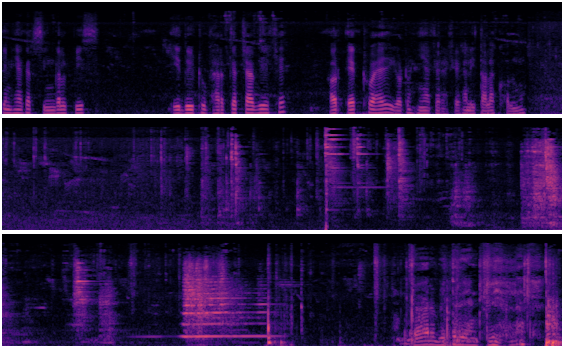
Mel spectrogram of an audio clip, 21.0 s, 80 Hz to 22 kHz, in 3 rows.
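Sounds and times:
padlock rattling: 6.6 - 16.2
iron gate squealing: 10.9 - 17.6.

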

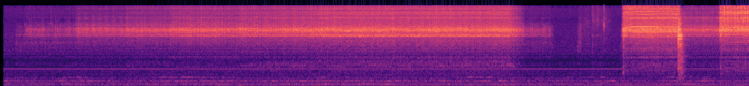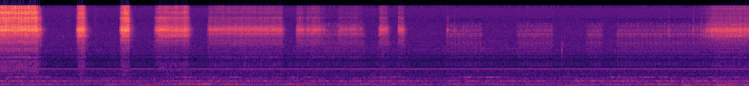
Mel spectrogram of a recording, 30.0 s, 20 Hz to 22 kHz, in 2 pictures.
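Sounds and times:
small electric motor whirring: 0.3 - 11.1, 12.4 - 15.9, 16.5 - 16.8, 17.4 - 23.1, 26.8 - 29.9.

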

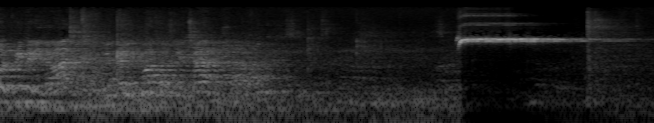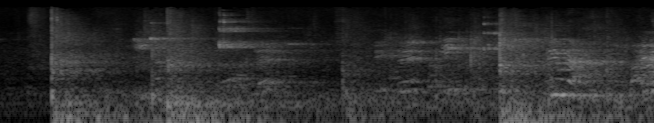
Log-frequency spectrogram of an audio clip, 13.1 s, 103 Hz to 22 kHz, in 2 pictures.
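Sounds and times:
referee's whistle: 4.6 - 6.4
volleyball being struck: 7.0 - 7.6.

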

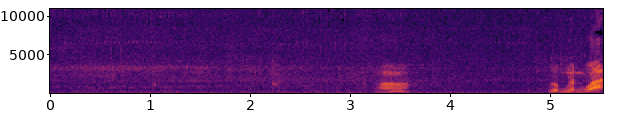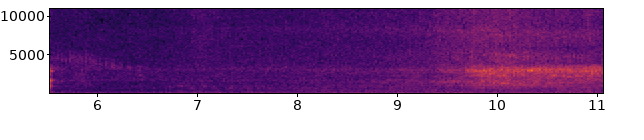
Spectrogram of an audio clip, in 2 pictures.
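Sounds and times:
vehicle passing close by: 6.9 - 11.0.

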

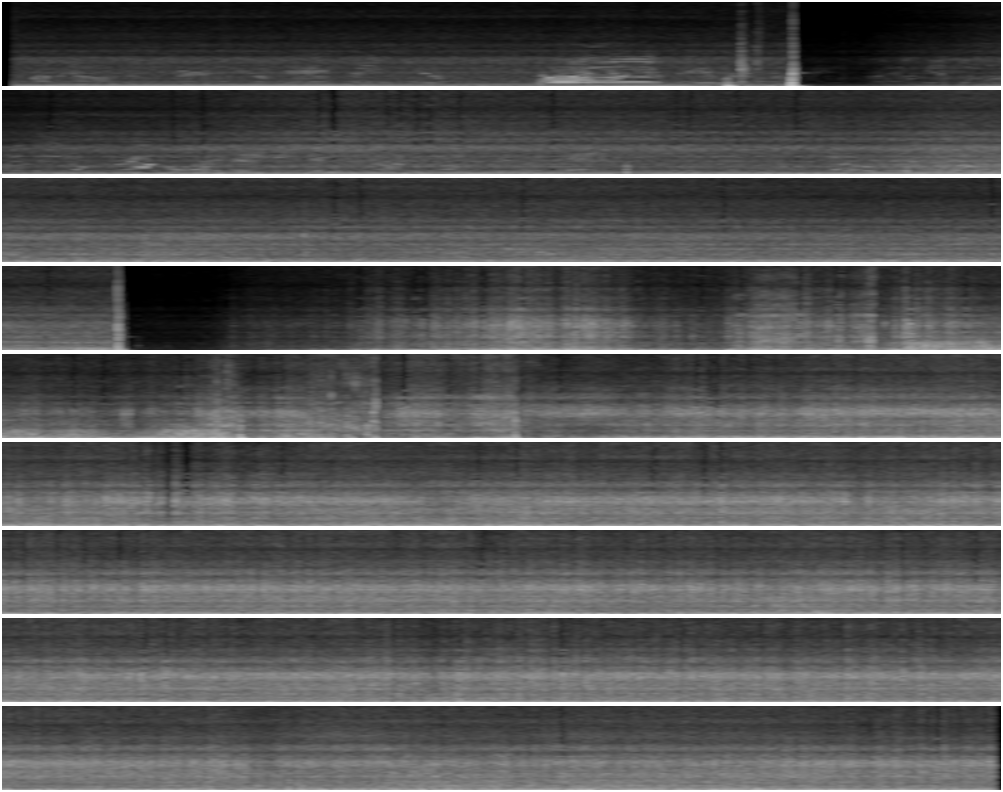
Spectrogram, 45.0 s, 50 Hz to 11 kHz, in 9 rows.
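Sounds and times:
plane engine and propeller drone: 0.1 - 44.9
wind rushing over microphone: 2.4 - 44.9.

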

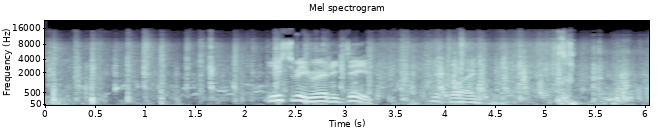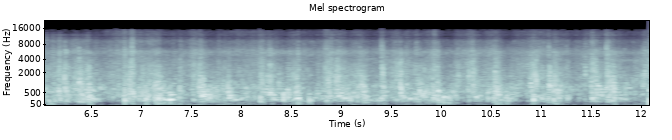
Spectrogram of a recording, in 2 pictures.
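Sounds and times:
horse hooves splashing through water: 0.0 - 12.0.

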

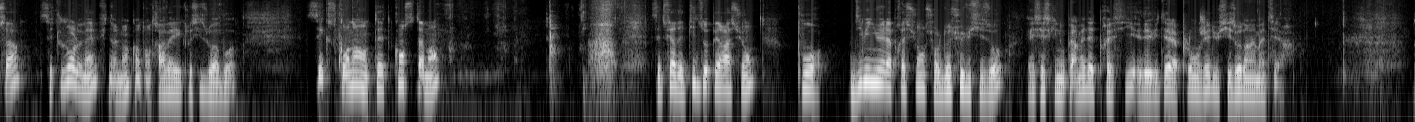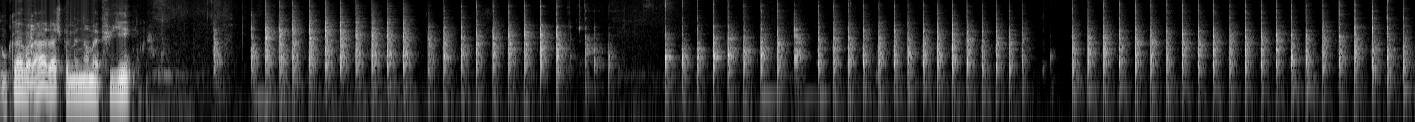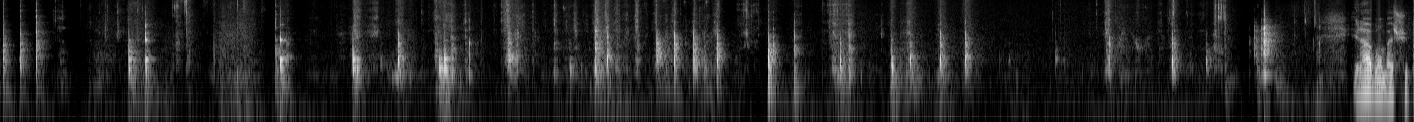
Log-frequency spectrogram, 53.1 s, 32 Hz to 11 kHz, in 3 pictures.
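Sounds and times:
chisel tapped into wood: 26.0 - 36.0.

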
